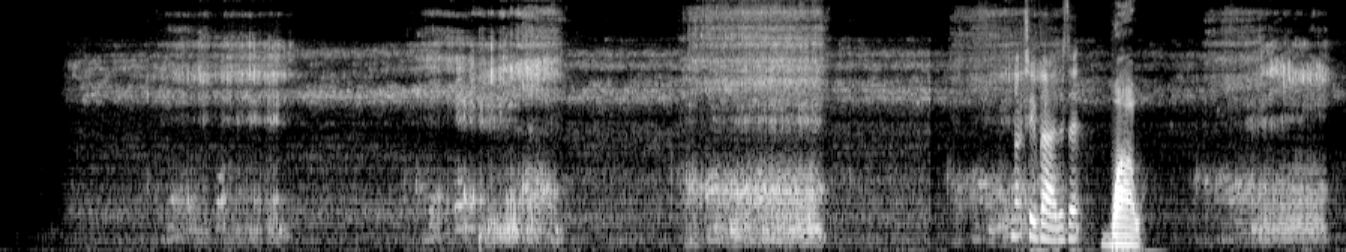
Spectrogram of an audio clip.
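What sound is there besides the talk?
man snoring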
